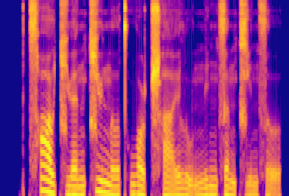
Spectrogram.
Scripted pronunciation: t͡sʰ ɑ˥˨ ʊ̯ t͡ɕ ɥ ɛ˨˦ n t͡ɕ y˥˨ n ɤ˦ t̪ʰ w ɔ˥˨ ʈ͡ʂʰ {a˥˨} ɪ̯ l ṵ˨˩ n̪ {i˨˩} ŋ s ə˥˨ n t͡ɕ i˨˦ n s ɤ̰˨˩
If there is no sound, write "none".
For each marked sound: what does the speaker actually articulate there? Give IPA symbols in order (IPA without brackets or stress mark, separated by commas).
a˨˦, i˦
